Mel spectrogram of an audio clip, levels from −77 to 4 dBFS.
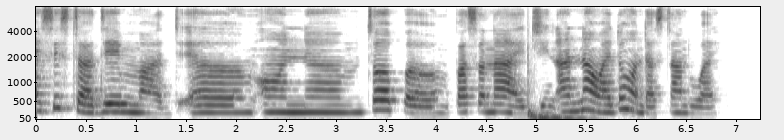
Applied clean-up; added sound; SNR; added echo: none; Bass drum; 11 dB; none.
